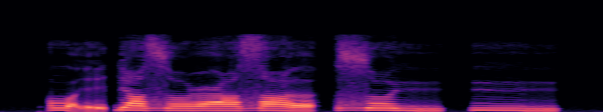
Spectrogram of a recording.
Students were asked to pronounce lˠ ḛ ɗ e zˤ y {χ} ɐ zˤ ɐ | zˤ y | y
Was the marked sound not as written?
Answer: yes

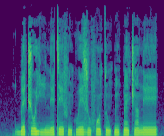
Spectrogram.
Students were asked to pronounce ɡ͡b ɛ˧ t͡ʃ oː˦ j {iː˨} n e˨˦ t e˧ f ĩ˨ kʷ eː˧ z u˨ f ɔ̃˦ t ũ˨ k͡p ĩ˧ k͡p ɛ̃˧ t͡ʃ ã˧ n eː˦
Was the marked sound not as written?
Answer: no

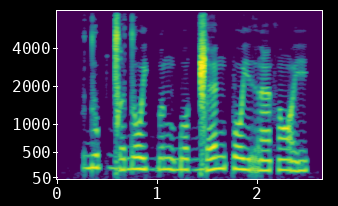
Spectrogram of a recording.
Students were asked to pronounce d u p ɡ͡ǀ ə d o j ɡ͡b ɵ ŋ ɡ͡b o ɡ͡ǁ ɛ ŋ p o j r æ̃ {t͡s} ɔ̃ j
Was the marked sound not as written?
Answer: yes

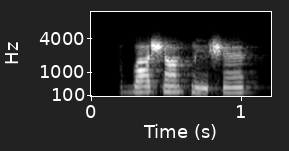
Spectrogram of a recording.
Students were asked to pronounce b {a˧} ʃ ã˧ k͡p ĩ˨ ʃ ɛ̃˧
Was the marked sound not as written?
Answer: no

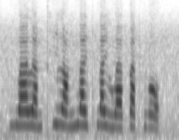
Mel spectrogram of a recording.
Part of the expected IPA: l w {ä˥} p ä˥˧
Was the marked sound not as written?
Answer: yes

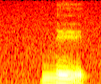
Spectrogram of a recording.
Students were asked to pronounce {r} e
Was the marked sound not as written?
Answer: yes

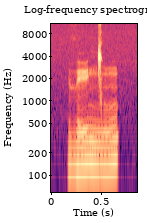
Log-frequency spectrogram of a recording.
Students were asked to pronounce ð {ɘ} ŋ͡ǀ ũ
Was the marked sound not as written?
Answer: yes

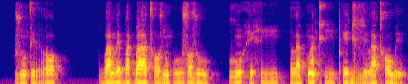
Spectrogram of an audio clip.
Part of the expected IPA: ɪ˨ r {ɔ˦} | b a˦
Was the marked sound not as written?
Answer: no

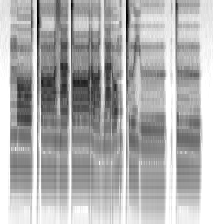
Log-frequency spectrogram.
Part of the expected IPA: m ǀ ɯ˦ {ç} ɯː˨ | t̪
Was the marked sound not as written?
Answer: yes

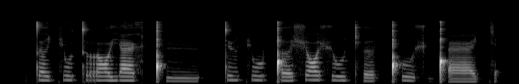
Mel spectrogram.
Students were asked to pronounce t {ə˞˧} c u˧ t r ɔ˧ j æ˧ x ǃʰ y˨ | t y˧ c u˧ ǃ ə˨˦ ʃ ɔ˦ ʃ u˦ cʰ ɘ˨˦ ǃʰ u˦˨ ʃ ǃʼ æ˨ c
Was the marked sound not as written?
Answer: yes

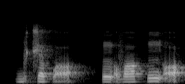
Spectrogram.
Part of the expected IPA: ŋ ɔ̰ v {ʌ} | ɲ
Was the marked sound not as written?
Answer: yes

